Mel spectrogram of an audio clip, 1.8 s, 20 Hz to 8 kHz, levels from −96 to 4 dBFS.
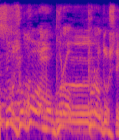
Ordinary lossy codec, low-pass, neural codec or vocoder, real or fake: Opus, 64 kbps; 7.2 kHz; none; real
